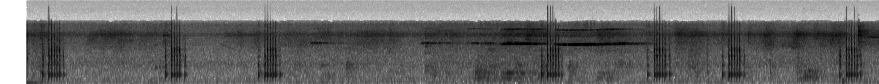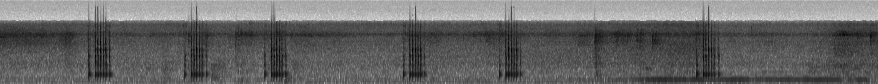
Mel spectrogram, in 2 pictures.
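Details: Red and black Tosa Inu, the female Ajsinka with her six-week-old puppy Quinny Bella at Diamant severu kennel; short sharp barks repeat about once per second, with a faint high tone briefly midway and a low hum near the end.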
